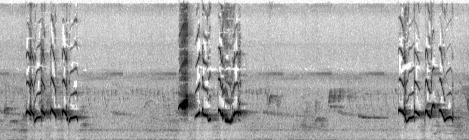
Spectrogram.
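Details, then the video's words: Kacer, the oriental magpie-robin, in morning sun gives three rich whistled bursts, each a quick run of four or five swooping, slurred notes, with several seconds of near silence and soft low rumble between. "SINAR MATAHARI PAGI SANGAT AMPUH MEMBUAT KACER LEBIH GACOR"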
